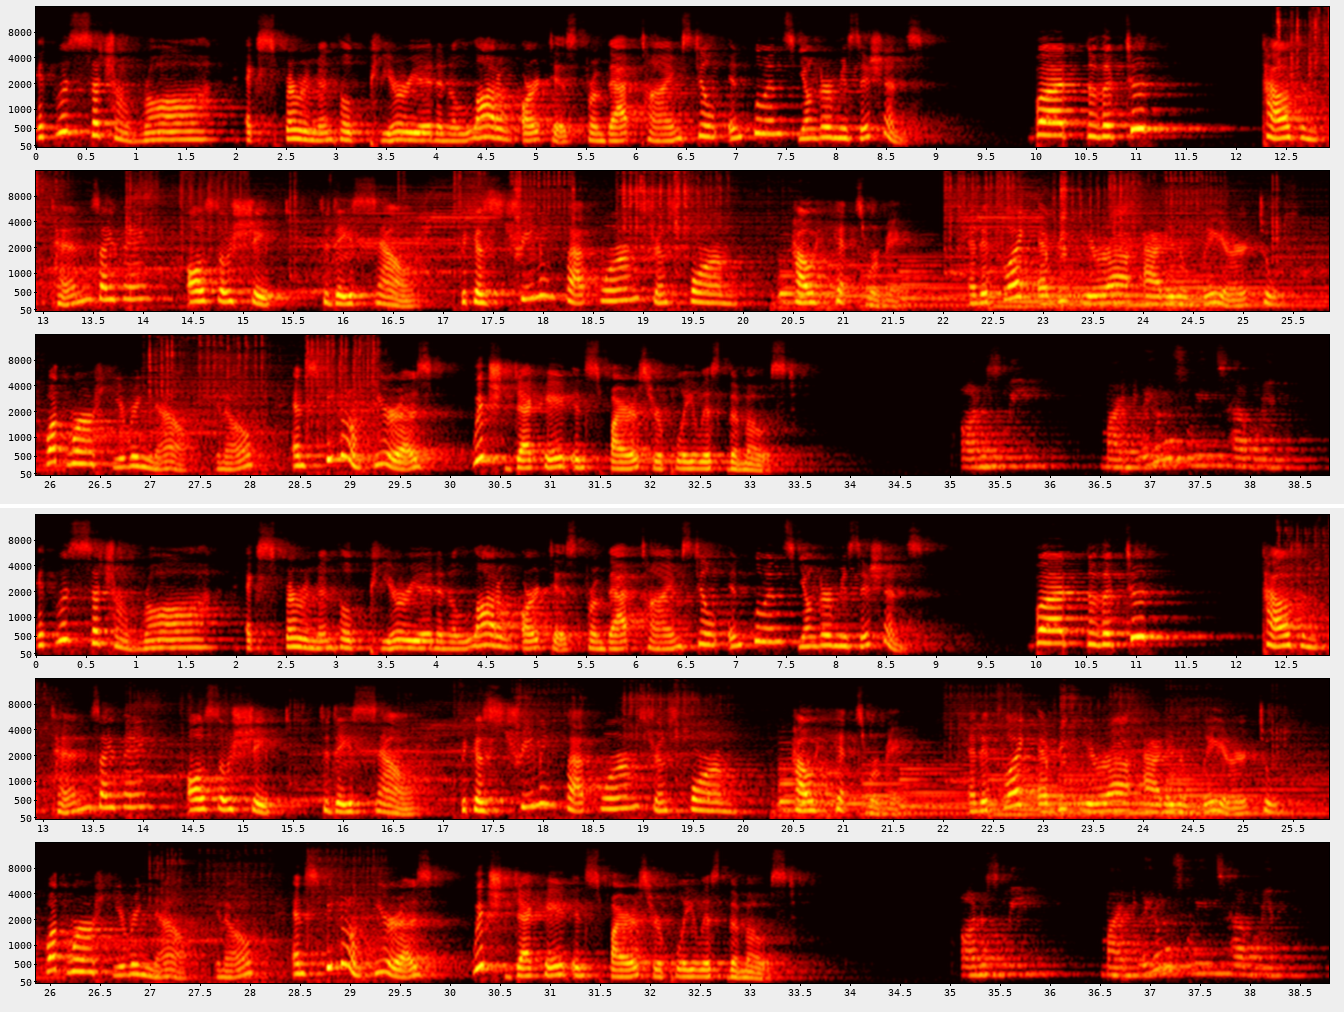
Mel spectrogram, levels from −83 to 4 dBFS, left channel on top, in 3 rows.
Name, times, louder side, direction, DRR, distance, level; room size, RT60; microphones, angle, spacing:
voice 1, 0.0-1.7 2.1-8.8 10.0-11.2 12.3-12.8 13.1-14.1 14.4-15.3 15.8-16.8 17.2-20.0 20.5-21.6 22.2-25.4 25.9-28.0 28.4-29.8 30.2-33.3, left 1 dB, 5° left, 8 dB, 0.8 m, -25 dB
sound 1, 12.4-21.2 22.0-29.3, left 6 dB, 85° left, 4.2 m, -44 dB
sound 2, 20.3-26.2, right 1 dB, 35° right, 2.4 m, -35 dB
voice 2, 35.1-35.9 36.5-38.2, equal, 10° right, 0 dB, 6.2 m, -34 dB
29.5 x 21.0 x 9.1 m, 1.5 s
head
